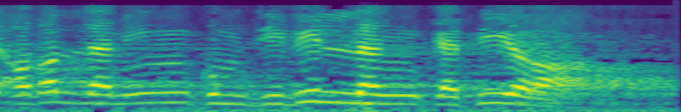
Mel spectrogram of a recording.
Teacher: قرأوا بكسر الجيم والباء وتشديد اللام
